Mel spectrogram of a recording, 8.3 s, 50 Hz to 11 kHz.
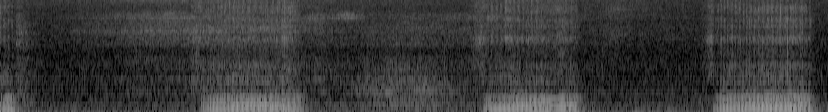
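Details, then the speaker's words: Young puppy's first recorded snoring in sleep: three low rumbling snores roughly every 2.5 seconds, about 24 a minute, with quiet breathing between. "that's one snoring puppy"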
